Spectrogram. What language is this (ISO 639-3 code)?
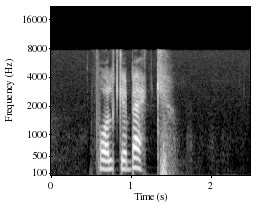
swe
